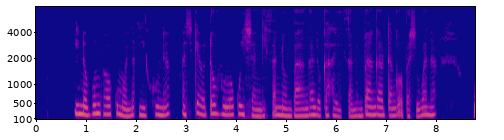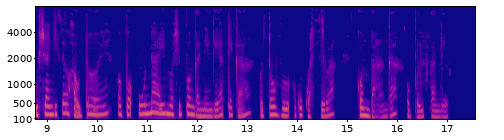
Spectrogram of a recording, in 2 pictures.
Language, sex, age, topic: Oshiwambo, female, 18-24, finance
